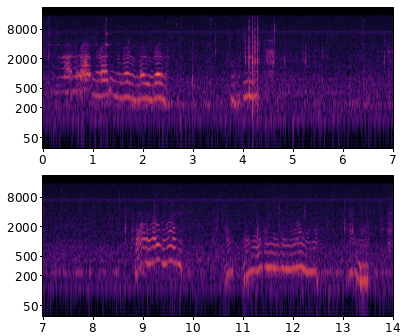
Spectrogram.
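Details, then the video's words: Pet cat Sophie talking while she eats in a small room. Wavering, warbling moans come in several bouts, each a few seconds long, with quiet gaps and a sharp clatter around the fourth second. "Cat makes noises while eating"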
